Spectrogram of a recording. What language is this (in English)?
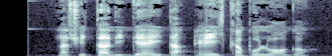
Italian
